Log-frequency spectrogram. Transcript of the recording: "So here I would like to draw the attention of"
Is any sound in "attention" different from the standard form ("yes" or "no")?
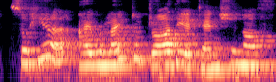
no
